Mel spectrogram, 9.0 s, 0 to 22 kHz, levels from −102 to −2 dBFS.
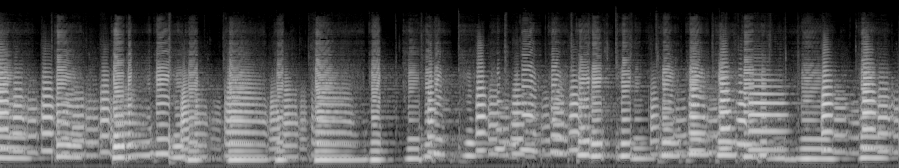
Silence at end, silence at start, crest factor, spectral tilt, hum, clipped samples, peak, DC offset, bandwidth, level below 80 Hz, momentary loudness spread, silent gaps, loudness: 0 s; 0 s; 20 dB; -4.5 dB/octave; none; under 0.1%; -4 dBFS; under 0.1%; 13 kHz; -68 dBFS; 7 LU; none; -24 LUFS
